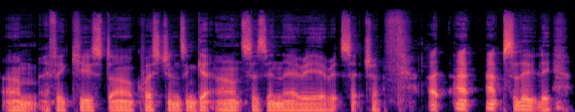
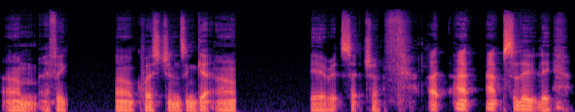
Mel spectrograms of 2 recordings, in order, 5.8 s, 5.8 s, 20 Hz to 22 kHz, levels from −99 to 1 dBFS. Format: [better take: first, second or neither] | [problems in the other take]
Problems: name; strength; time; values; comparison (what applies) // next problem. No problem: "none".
first | audio cutting out; at 0.5 s and at 2.5 s for 1 s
